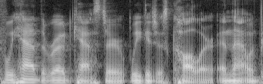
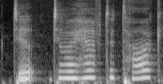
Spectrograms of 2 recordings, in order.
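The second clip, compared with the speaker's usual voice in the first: very high, stumbling, unsure mom voice. Acting out a talk with a parent about the show: imitating mom's hesitant questioning. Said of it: "I think that's pretty accurate".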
